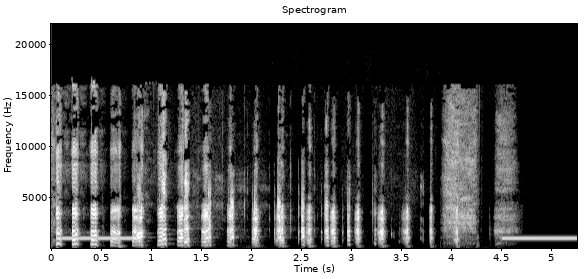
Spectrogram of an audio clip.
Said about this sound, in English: I can't wait to beep that out and see what that sounds like.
